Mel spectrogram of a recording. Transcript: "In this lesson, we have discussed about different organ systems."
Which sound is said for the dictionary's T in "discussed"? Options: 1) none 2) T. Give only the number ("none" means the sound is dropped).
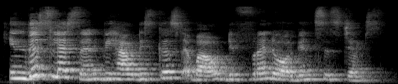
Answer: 2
